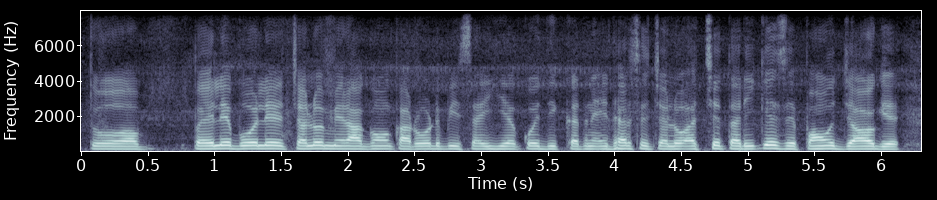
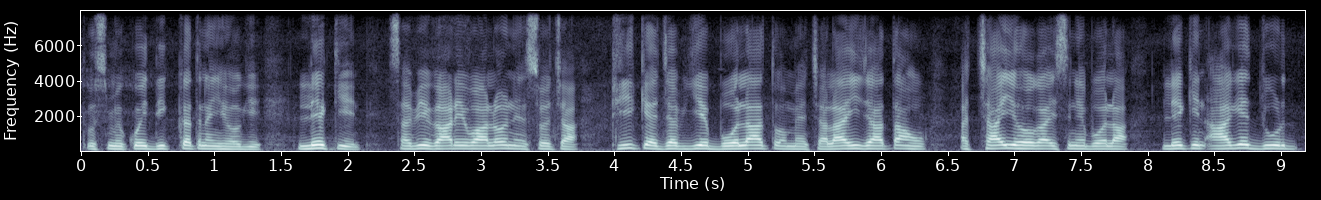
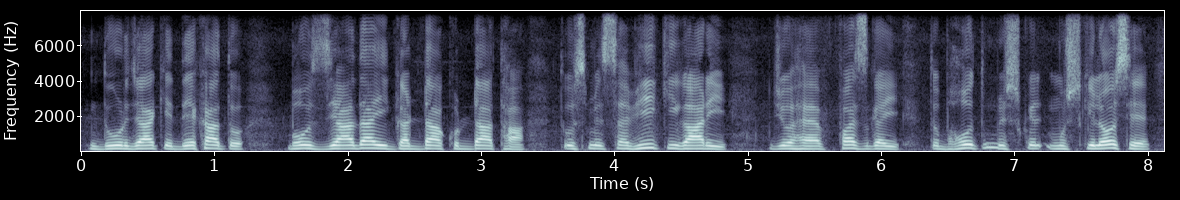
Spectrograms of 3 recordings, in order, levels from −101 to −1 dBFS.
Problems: none marked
